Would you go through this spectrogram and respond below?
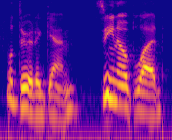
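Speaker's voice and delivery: normal talking voice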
